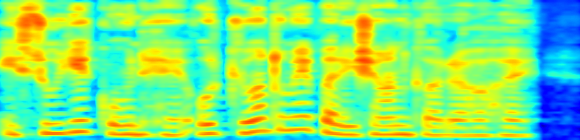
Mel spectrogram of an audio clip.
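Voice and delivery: normal talking voice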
